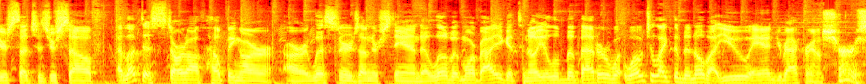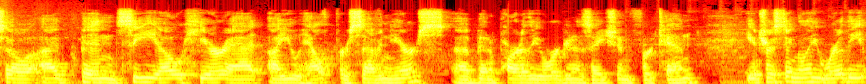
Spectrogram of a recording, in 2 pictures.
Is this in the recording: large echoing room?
no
